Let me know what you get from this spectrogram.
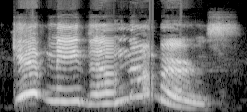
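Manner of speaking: slow, stretched-out plea, high then falling; drawn-out demand. Real, not acted. Host begging a viewer for daycare prices, drawn-out demand. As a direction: drag out every word for comic effect.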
